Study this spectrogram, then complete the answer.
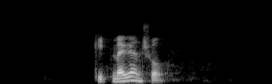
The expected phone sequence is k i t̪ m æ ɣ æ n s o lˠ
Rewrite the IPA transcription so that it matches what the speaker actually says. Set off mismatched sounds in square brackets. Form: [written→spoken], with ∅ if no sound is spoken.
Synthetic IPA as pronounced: k i t̪ m æ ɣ æ n [s→ʃ] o lˠ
